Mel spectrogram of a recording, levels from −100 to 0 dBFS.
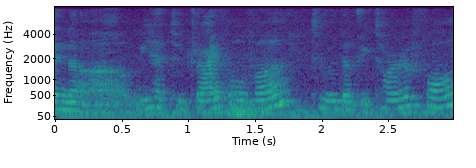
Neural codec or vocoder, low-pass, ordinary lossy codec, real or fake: none; none; none; real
